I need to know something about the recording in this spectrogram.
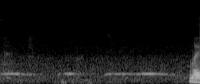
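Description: A bird cooing in a few low, even notes, the longest lasting about half a second.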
